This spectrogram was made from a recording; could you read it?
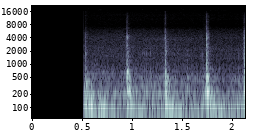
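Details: Kia Cerato electric power steering: sharp single knocks roughly every 0.4 seconds over a quiet background, a clunk from the steering motor, heard before the motor was opened and repaired, after which it was silent.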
